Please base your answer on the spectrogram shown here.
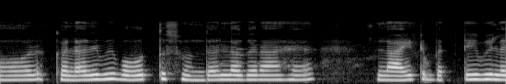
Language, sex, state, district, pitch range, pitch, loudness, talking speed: Hindi, female, Bihar, Katihar, 210-230 Hz, 215 Hz, -14 LUFS, 140 wpm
